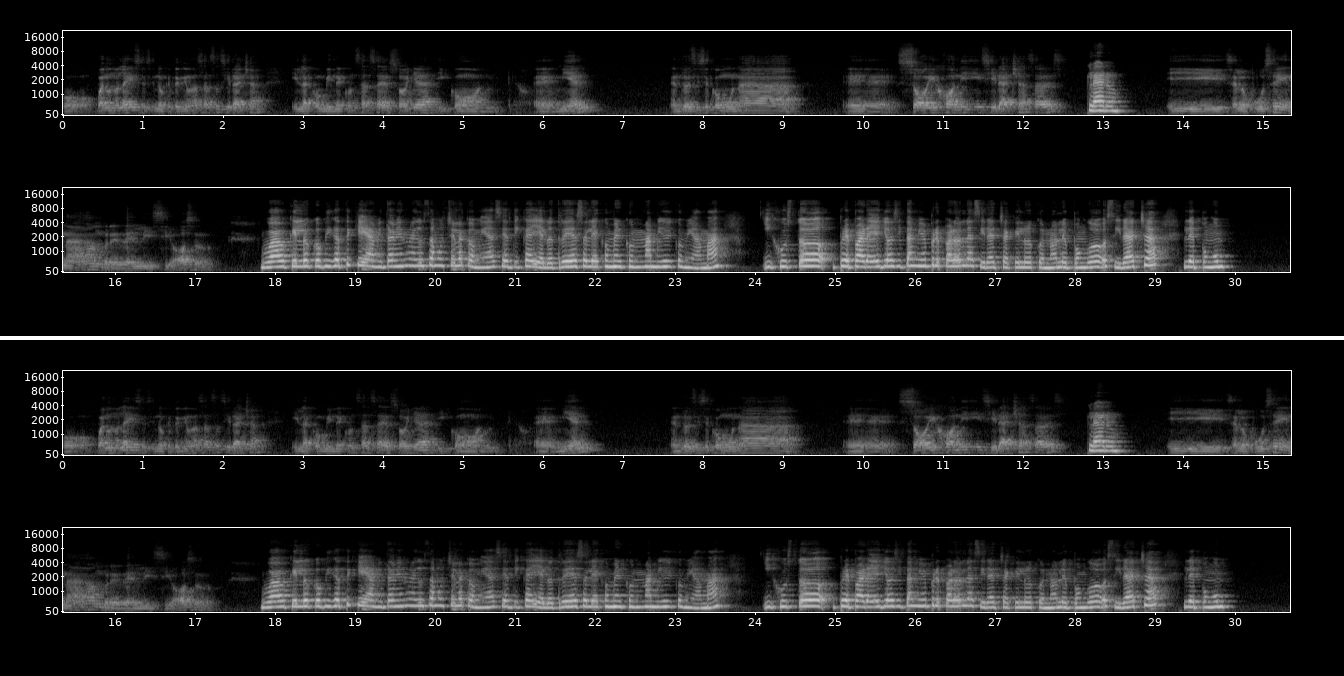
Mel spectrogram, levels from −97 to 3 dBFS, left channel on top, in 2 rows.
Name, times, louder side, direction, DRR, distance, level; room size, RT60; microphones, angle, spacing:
voice 1, 0.0-2.5 2.9-6.6 7.6-9.2 9.8-12.5 13.8-17.2, left 2 dB, 85° left, 5.0 m, -47 dB
voice 2, 12.8-13.3 17.8-23.7 24.1-29.9, left 2 dB, 40° left, 0.7 m, -27 dB
26.0 x 11.5 x 2.8 m
head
